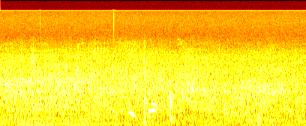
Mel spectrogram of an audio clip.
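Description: A car door opens with a click.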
